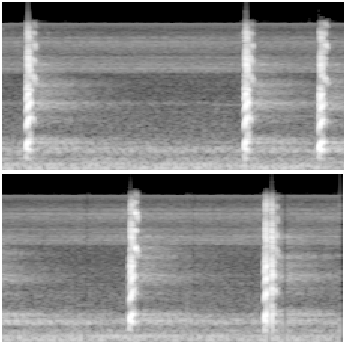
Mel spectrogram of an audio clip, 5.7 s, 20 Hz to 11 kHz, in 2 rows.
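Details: Peregrine falcons at CSU Orange calling on an afternoon, 13 January 2019, around 4:19 pm: five short, harsh, clipped notes spaced irregularly one to two seconds apart over a low steady background hum.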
